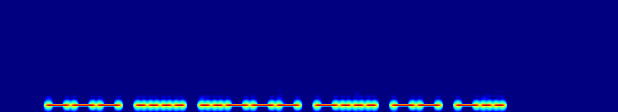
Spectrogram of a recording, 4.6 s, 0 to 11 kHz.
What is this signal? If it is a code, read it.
Morse code, heard as a keyed tone, about 25 wpm, 700 Hz. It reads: OH2BMD
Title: DXCC-100 Call Signs - 6 Characters - Repeated 3x - 25wpm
